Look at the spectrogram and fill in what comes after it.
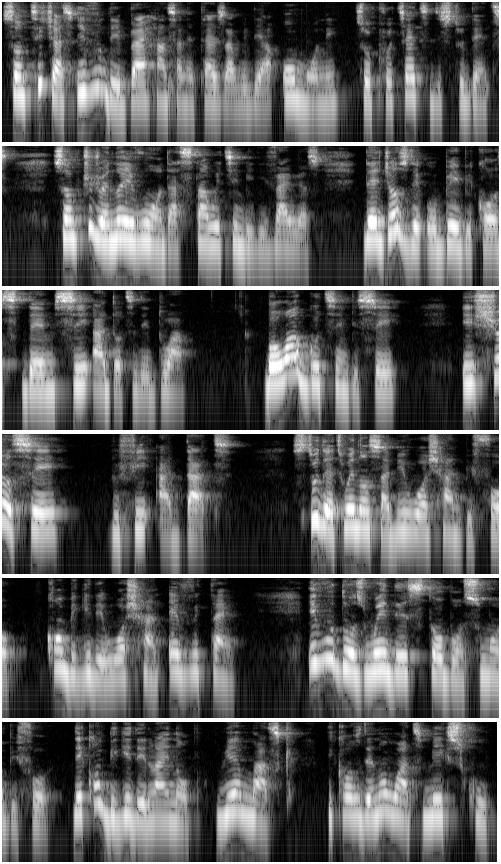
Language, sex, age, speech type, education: Nigerian Pidgin, female, 30-45, spontaneous, tertiary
